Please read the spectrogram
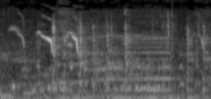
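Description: Chickens calling: several short, high, falling peeps in the first second, then a fainter, longer call.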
